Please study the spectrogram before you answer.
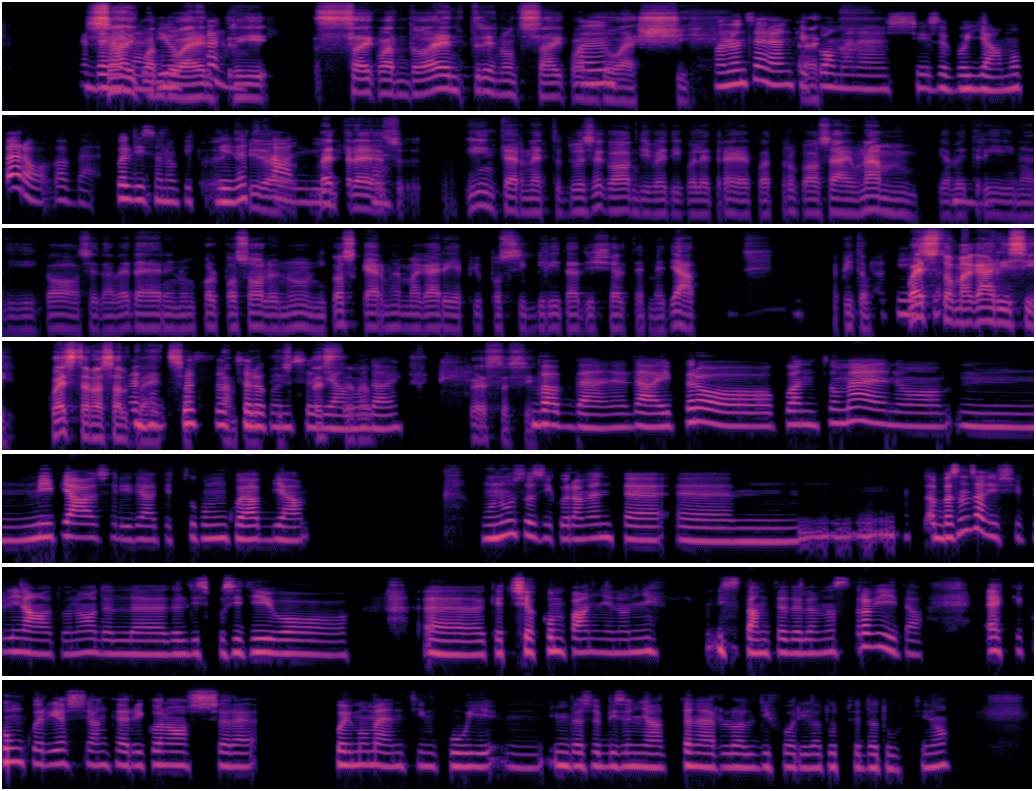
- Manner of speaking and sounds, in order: other background noise; tapping; "capito" said as "capido"; giggle; other noise; drawn out: "ehm"; laughing while speaking: "ogni"
- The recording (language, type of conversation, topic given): Italian, podcast, Cosa ne pensi dei weekend o delle vacanze senza schermi?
